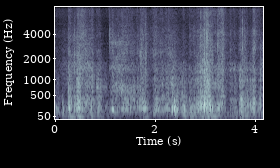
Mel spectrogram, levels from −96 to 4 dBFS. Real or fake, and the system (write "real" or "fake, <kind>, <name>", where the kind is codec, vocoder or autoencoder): real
